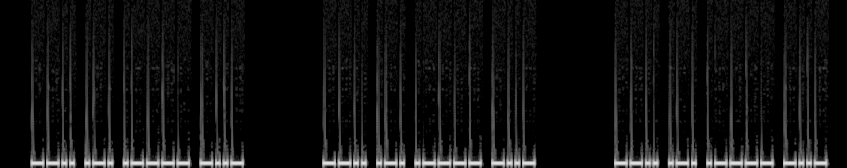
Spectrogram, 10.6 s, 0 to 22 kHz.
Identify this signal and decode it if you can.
Morse code, heard as a keyed tone, about 25 wpm, 700 Hz. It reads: ZR1X ZR1X ZR1X
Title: DXCC-100 Call Signs - 4 Characters - Repeated 3x - 25wpm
